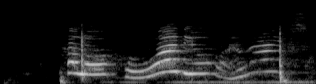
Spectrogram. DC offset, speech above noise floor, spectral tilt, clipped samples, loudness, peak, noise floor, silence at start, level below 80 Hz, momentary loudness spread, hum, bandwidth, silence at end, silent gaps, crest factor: under 0.1%; 47 dB; -6 dB/octave; under 0.1%; -22 LUFS; -4 dBFS; -70 dBFS; 0.6 s; -52 dBFS; 14 LU; none; 7 kHz; 0.05 s; none; 18 dB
